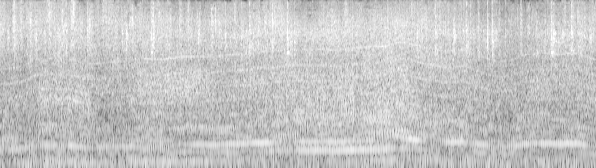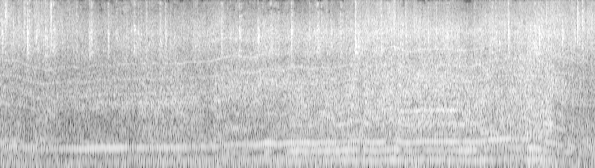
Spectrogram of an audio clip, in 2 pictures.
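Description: Onboard engine roar from a dirt Pro Late Model race car circling a worn-out speedway at Kokomo, a loud continuous drone that rises and falls with throttle through the turns, with gritty dirt noise beneath and no voices.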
